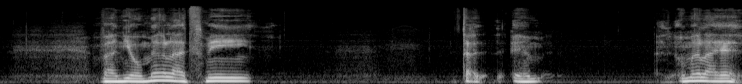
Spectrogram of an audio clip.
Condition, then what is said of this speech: Aphasia. אני אגיד לך מה, קודם כל, הכתיבה והדיבור זה אותו מאבק.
